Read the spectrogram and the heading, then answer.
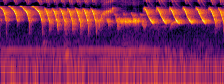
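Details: Canary singing to coax other canaries into answering, rapid downslurred whistles repeated about four per second, a short buzzy slide, then another run of falling whistles.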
